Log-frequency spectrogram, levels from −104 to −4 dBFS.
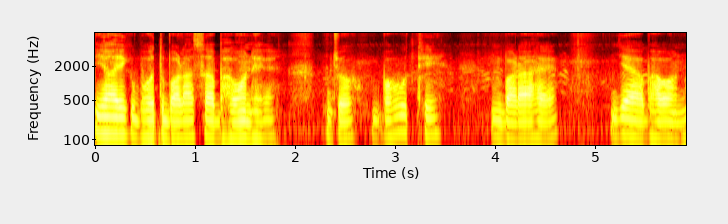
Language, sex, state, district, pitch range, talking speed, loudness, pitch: Hindi, male, Chhattisgarh, Kabirdham, 105-120 Hz, 130 wpm, -19 LUFS, 110 Hz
